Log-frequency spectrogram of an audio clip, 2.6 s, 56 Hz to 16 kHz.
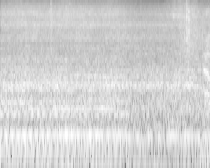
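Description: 1969 Chevrolet Chevelle SS with a 454 big-block V8 accelerating at part throttle, a steady loud low engine rumble with road noise, heard from inside the car.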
